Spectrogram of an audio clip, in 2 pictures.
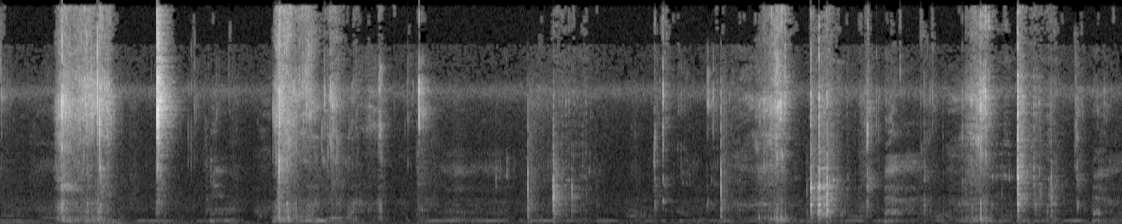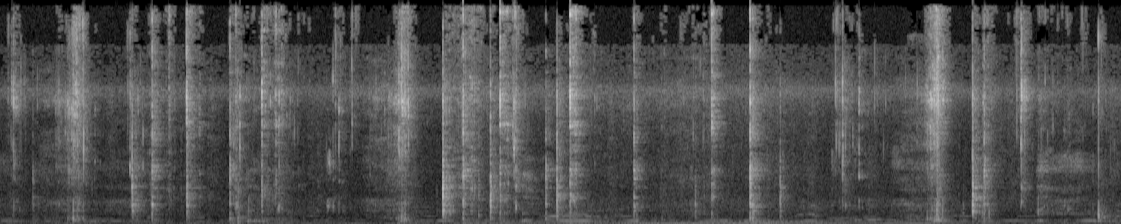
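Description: Close-up chewing of a bakso telur (egg-filled meatball) in spicy broth, with scattered sharp clicks of a metal spoon and fork against the plate.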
